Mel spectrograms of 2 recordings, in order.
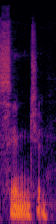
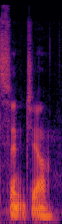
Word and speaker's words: St John: presenter in commercial radio who would pronounced that singen oh sorry they'd have said no no I'm commending you for that oh good thank you thank they'd have said St John yeah I know but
